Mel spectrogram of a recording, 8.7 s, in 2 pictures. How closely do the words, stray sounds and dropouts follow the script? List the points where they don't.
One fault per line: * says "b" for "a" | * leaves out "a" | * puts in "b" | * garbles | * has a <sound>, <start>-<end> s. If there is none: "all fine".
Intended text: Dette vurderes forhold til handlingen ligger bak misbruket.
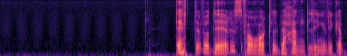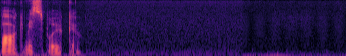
all fine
